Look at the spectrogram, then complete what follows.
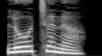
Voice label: "ಲೋಚನ", Kannada

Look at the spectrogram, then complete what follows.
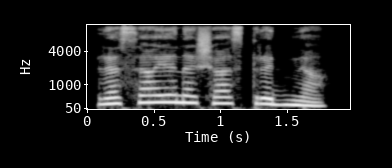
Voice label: "ರಸಾಯನಶಾಸ್ತ್ರಜ್ಞ", Kannada

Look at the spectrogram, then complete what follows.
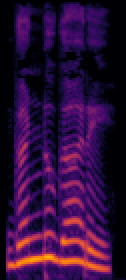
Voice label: "ಗಂಡುಗಾರೆ", Kannada

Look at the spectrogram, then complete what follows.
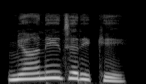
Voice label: "ಮ್ಯಾನೇಜರಿಕೆ", Kannada

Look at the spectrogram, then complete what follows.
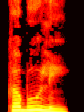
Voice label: "ಗಬ್ಬಲು", Kannada

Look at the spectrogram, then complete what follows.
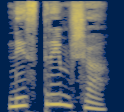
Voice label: "ನಿಸ್ತ್ರಿಂಶ", Kannada

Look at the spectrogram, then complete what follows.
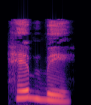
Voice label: "ಹಬು", Kannada

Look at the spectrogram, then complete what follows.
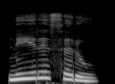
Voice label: "ನೀರೆಸರು", Kannada

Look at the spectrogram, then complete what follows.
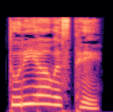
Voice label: "ತುರೀಯಾವಸ್ಥೆ", Kannada

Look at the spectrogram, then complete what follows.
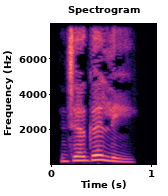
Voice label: "ಜಗುಲಿ", kannada

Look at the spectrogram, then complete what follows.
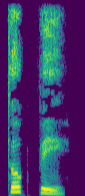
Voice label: "ದೊಪ್ಪೆ", Kannada

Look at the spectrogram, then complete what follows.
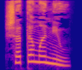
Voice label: "ಶತಮನ್ಯು", Kannada

